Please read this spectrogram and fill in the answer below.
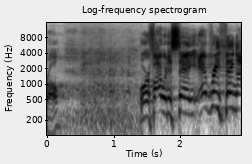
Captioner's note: audience laughs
